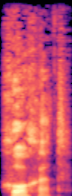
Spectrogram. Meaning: laughter, roar, guffaw
- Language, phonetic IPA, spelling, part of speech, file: Russian, [ˈxoxət], хохот, noun, Ru-хохот.ogg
